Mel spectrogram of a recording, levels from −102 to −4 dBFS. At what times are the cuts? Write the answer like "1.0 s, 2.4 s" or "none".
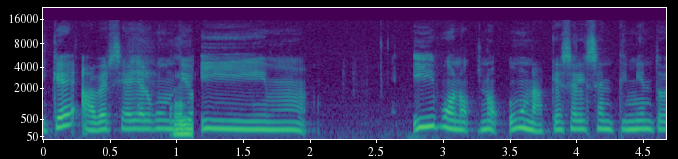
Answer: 1.1 s, 3.3 s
